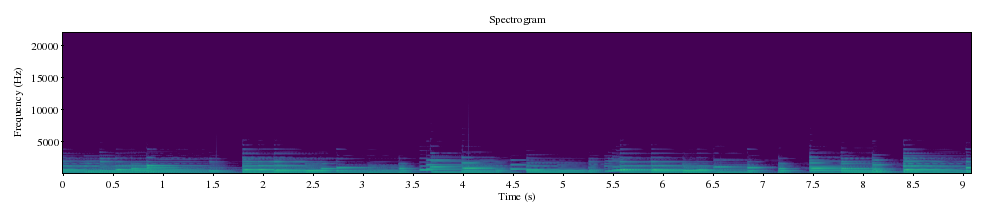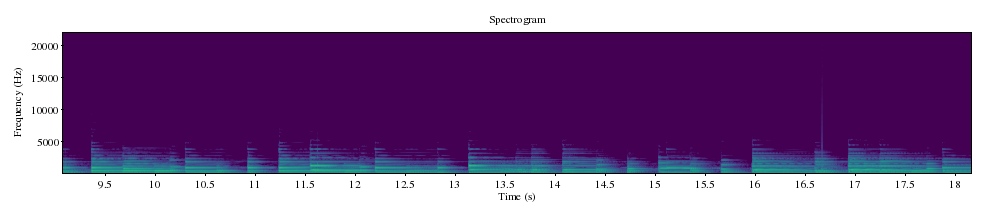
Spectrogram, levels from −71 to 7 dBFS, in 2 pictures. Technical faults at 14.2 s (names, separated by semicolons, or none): overlapping chunks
